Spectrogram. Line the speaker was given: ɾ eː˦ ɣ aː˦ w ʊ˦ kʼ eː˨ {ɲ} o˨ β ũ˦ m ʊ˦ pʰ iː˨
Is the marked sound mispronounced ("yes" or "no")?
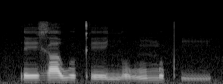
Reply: no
